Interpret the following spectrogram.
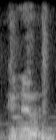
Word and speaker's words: GNU: the correct pronunciation is gnu pronounced a hard G this is and I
